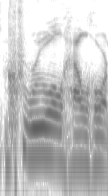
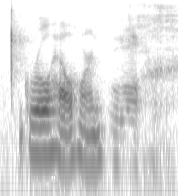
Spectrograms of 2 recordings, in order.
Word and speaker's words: Gruel Hellhorn: I thought his name was Cruel Hellhorn. I'm like, fuck this guy. Well, no, just gruel. You know, like grueling, torture, and punishment. Gruel. That's how you spell it. Gruel Hellhorn.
